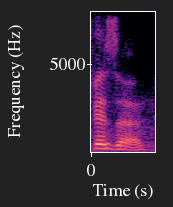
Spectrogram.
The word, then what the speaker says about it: Fizaa: my name not it's spelt f i z a a but it's not pronounced fizza it's not pronounced just pronounced fizza one of the a's is silent i don't know which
